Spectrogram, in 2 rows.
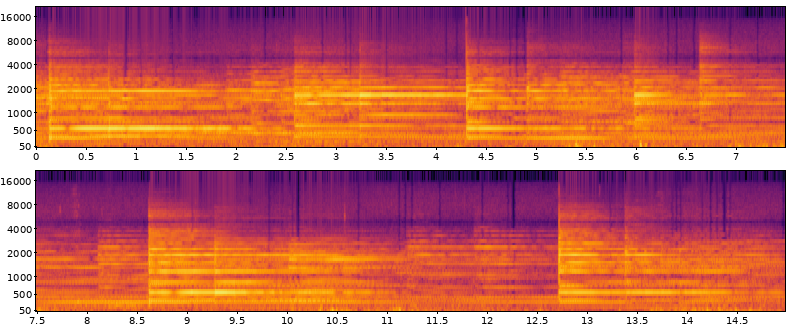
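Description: Peal of six 1928 Fratelli Ottolina bronze church bells in D-flat, all swinging together in a full 'distesa' ring. Strikes come at uneven intervals and overlap, each ringing on and slowly fading under the next.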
